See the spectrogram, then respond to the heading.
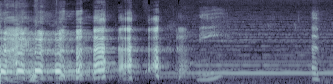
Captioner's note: Meryl and Emily laughing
